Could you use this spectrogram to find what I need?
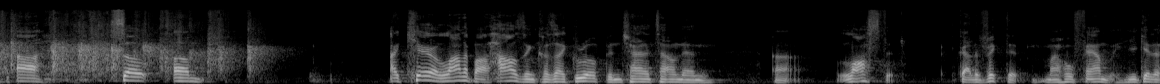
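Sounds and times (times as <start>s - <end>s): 
audience applause at a panel on equity and justice in city development: 0.0s - 2.8s
speech: 0.2s - 0.6s, 1.2s - 2.2s, 3.9s - 11.6s.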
